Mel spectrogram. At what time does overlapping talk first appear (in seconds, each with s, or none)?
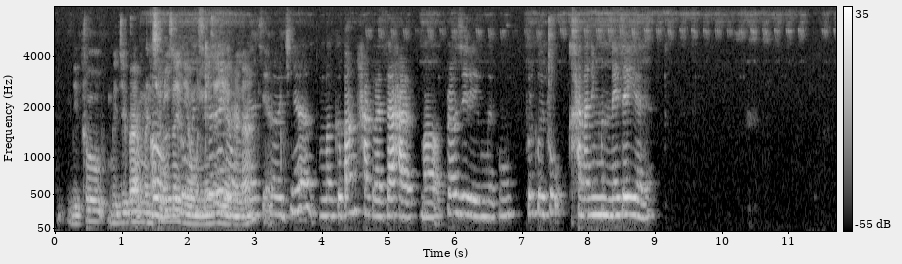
1.4 s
